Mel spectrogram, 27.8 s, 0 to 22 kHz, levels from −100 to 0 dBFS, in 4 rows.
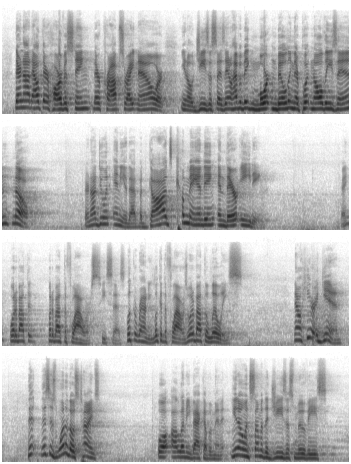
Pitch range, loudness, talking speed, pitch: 145-210 Hz, -23 LUFS, 185 wpm, 185 Hz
